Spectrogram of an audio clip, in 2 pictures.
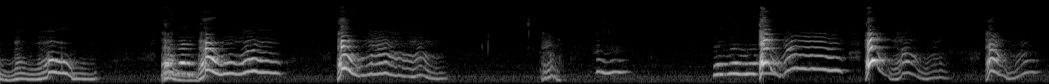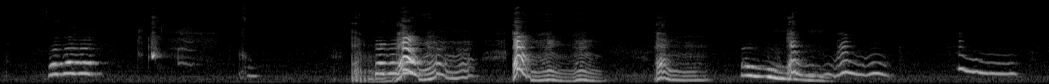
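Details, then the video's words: Pomeranian dog in India giving a run of short, rising and falling yelping howls and yips in uneven bursts, some wavering tonal notes between them, with quiet pauses and no other sounds. "Singing Pomeranian"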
